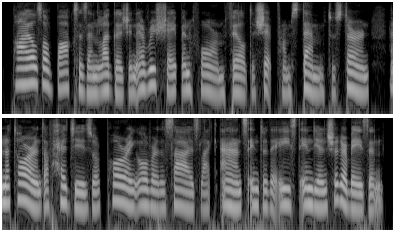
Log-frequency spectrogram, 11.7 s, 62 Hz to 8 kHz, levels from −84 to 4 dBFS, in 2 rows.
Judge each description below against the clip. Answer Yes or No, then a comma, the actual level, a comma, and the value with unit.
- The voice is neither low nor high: Yes, medium, 170 Hz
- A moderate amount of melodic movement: Yes, average, 3.1 semitones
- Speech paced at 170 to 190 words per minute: Yes, average, 180 wpm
